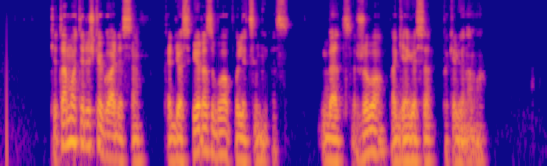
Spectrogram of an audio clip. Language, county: Lithuanian, Kaunas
